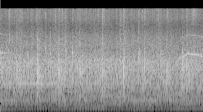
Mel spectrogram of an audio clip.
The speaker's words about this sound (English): Can we all stand to our feet? Give these guys a round of applause for sharing their hearts.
